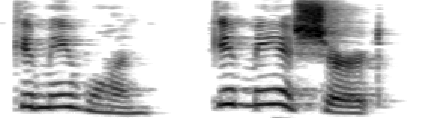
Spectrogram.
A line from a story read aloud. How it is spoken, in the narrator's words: they all began to shout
